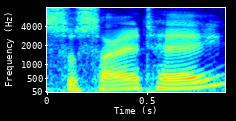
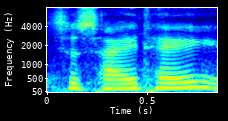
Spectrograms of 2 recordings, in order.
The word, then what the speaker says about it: Societe: So, I think it's Societe. Societe because it doesn't have a Y. It's got an E in the end.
